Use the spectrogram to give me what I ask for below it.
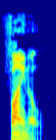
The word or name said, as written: final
